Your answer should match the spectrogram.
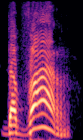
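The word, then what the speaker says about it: דבר: Here, davar. No? Notice the bet there, davar. No? Davar. Not davar, but davar, because last syllable.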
